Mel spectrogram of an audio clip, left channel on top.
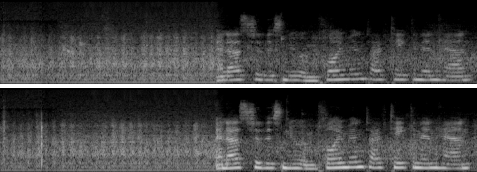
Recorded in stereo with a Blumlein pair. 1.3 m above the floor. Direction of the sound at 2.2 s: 35° right.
